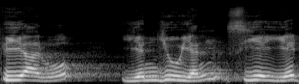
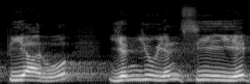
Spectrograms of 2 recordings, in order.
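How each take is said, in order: Both takes have the same delivery.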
